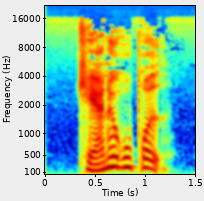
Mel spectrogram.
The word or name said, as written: kernerugbrød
